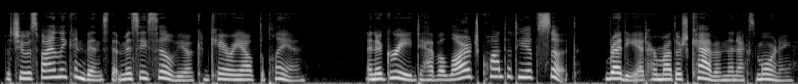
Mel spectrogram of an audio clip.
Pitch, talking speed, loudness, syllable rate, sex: 245 Hz, 225 wpm, -17 LUFS, 6.4 syllables/s, female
